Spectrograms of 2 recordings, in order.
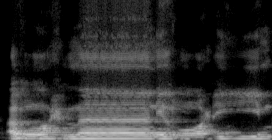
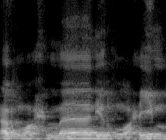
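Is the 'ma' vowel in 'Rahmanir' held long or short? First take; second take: long; short. First: The 'ma' vowel is stretched very long. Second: The 'ma' vowel is held only briefly. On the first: The speaker calls it wrong. "Jangan ... kepanjangan" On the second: The speaker calls it right. "ma-nya cuma dua"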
